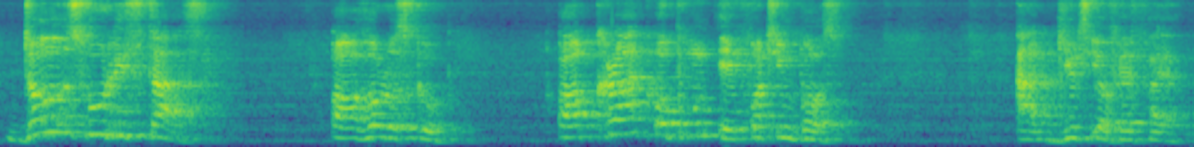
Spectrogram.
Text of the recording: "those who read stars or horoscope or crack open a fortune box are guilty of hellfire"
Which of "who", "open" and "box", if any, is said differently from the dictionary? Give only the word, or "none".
box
